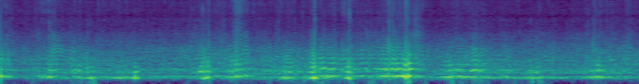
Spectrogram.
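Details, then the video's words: Honey bees humming inside their hive, a dense steady drone with a strong low fundamental and stacked harmonics, swelling and dipping in loudness with brief louder passes of individual bees close by. "bees therapy hive natural buzzing sound"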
